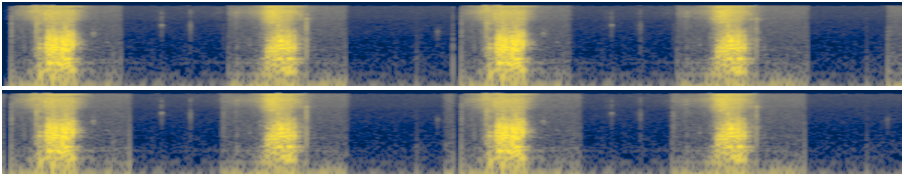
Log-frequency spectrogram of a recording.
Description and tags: walking on snow
footstep, snow, walk, walking, steps, footsteps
